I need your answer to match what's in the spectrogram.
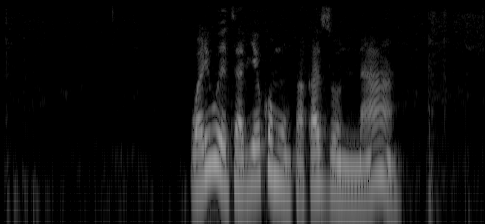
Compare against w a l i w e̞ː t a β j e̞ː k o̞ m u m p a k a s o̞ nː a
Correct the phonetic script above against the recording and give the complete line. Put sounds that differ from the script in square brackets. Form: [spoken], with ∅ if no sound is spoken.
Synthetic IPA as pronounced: w a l i w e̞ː t a β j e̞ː k o̞ m u m p a k a [z] o̞ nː a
